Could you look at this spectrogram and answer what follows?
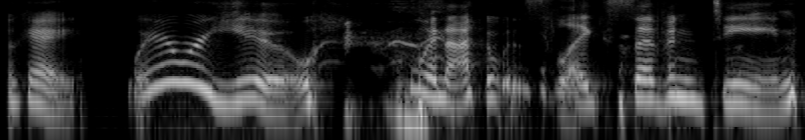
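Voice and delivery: half-laughing, a wry comeback. Retold or imitated.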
